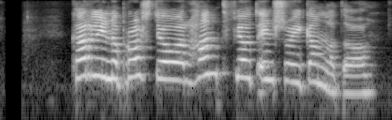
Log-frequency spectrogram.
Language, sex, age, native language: Icelandic, male, 11, Icelandic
